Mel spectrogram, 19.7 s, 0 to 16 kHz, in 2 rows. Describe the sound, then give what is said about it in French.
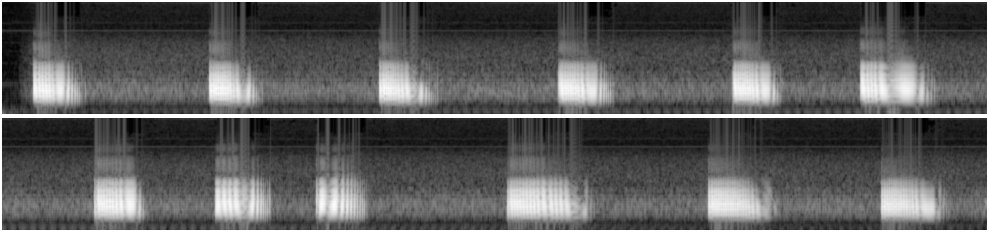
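Insect stridulation made by the rear edge of the wing cases rubbing over a finely striated patch at the tip of the abdomen, slowed down 20 times: about a dozen loud, rasping, croak-like bursts, each roughly a second long, repeating every second or two at a slightly uneven pace, with no voices. “La stridulation de cet insecte se produit au passage du bord postérieur des élytres sur une plage striée de l'extrémité de l'abdomen”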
